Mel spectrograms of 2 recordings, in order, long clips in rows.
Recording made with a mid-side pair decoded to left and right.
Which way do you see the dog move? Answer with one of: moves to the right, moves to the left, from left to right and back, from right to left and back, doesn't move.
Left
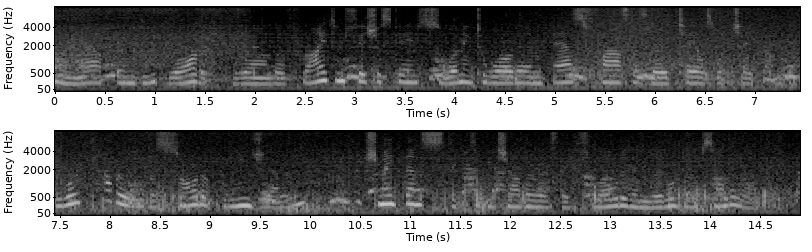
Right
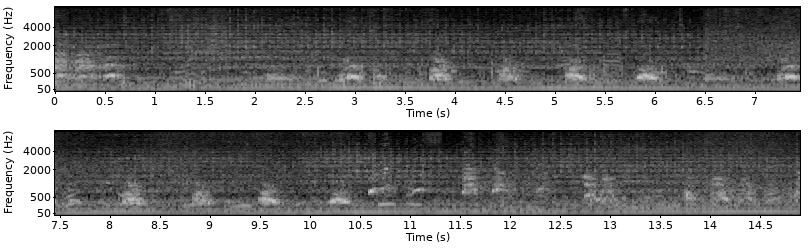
doesn't move.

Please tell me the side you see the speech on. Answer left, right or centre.
left.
